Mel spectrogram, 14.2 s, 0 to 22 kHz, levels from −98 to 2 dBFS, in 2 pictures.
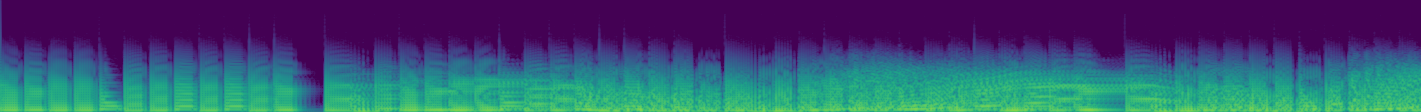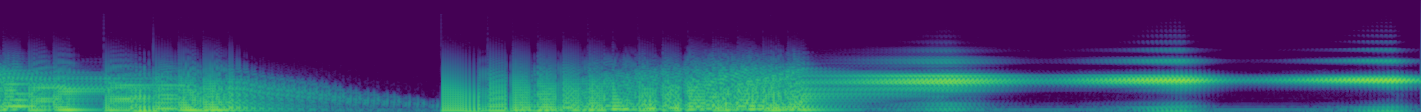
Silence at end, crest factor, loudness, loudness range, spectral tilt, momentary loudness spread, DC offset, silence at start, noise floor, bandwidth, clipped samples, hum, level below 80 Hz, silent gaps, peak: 0 s; 18 dB; -24 LUFS; 2 LU; -12.5 dB/octave; 7 LU; under 0.1%; 0 s; -52 dBFS; 3.8 kHz; under 0.1%; 50 Hz at -50 dBFS; -32 dBFS; none; -6 dBFS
